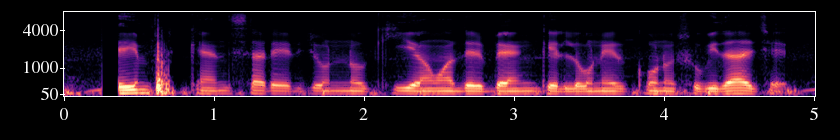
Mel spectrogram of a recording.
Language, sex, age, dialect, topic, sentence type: Bengali, male, 18-24, Standard Colloquial, banking, question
